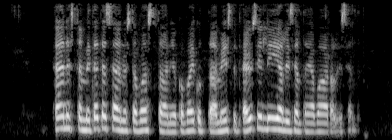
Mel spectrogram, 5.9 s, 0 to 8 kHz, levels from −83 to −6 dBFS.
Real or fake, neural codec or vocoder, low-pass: real; none; 7.2 kHz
